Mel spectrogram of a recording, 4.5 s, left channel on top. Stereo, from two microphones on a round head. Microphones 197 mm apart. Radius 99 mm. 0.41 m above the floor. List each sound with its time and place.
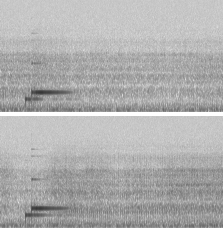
0.5 s a ringtone: 15° right (ahead or behind), 3.5 m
